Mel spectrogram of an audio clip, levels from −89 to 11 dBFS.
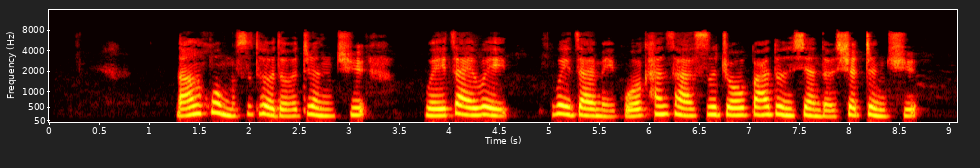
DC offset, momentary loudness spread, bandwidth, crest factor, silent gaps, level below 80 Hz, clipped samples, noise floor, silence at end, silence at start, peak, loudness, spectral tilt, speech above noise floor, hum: under 0.1%; 9 LU; 8 kHz; 14 dB; none; -60 dBFS; under 0.1%; -73 dBFS; 0.4 s; 1.3 s; -2 dBFS; -14 LUFS; -4.5 dB/octave; 59 dB; none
